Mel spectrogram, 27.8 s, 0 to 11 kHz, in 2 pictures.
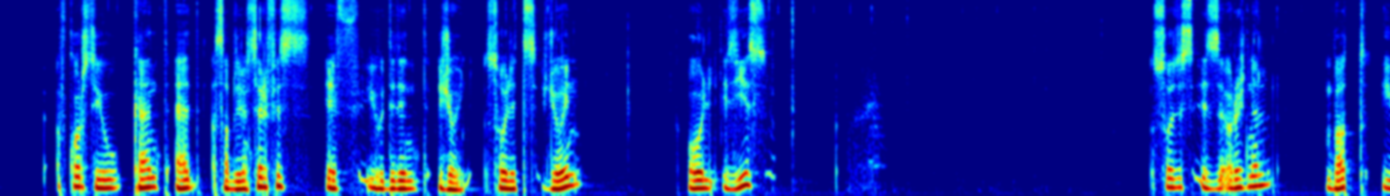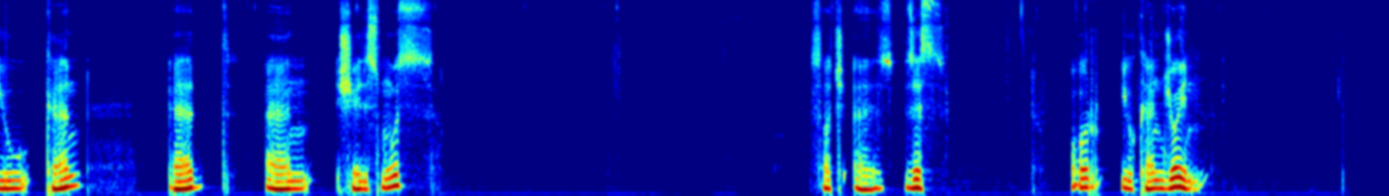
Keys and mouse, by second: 3.0 click, 3.6 Tab, 4.1 alt+middle click, 5.1 middle click, 6.2 KP_7, 6.8 z, 7.4 ctrl+middle click, 7.8 shift+middle click, 8.1 ctrl+middle click, 8.5 alt+middle click, 8.9 Tab, 9.2 z, 9.6 shift+middle click, 10.0 ctrl+alt+middle click, 10.3 a, 11.0 shift+d, 12.6 shift+middle click, 13.6 middle click, 16.4 click, 17.4 drag, 18.2 drag, 19.2 drag, 21.2-21.8 right drag, 22.2 middle click, 23.2 KP_7, 24.1 ctrl+alt+middle click, 24.7 click, 25.1 Tab, 25.5 shift+middle click, 26.0 ctrl+alt+middle click, 26.4 alt+shift+middle click, 27.3 ctrl+F9, 27.5 ctrl+F10.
